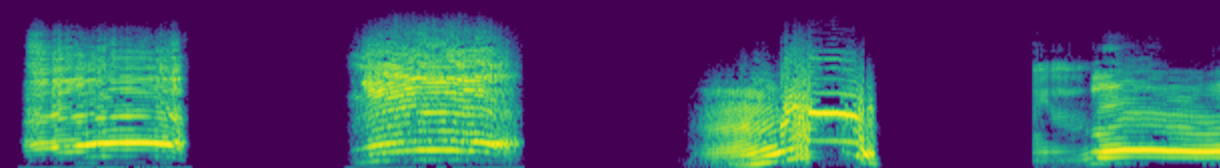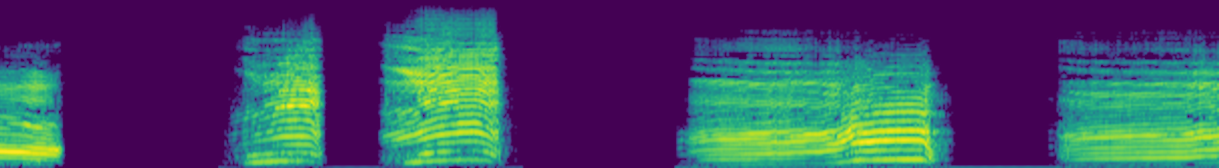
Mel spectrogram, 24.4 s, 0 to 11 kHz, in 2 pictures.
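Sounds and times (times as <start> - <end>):
cartoon cow calf mooing: 0.2 - 1.9, 3.5 - 5.2, 7.0 - 8.8, 10.3 - 12.8, 14.6 - 17.3, 19.0 - 21.6, 22.8 - 24.3.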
